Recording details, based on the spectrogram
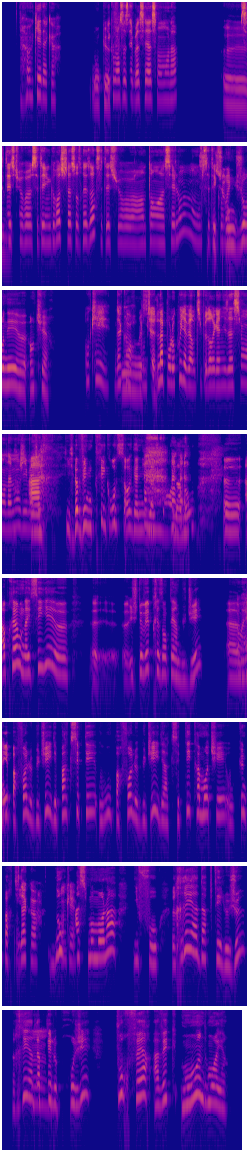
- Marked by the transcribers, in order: laughing while speaking: "OK d'accord"; laughing while speaking: "Ah, il y avait une très grosse organisation en amont"; laugh; stressed: "réadapter"; stressed: "réadapter"; stressed: "moins"
- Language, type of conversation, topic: French, podcast, Comment fais-tu pour inventer des jeux avec peu de moyens ?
